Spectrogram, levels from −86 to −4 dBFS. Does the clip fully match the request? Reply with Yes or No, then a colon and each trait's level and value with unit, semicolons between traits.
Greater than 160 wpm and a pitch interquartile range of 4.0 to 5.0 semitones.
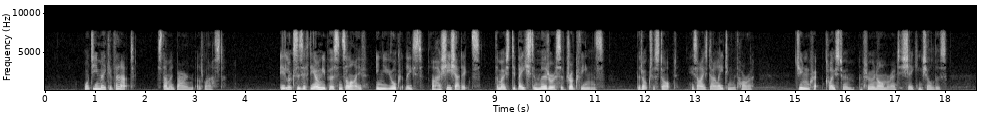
No: average, 175 wpm; average, 3.3 semitones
